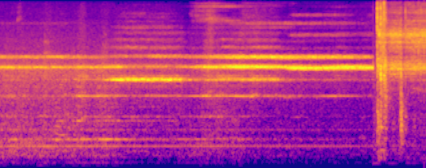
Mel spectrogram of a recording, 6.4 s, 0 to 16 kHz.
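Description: Wheels of a Class 143 Pacer railbus squealing through a curve: several steady high-pitched tones over the rumble of the carriage, the screech of a rigid four-wheel underframe with no bogies. Near the end the squeal cuts off and a couple of sharp knocks follow.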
